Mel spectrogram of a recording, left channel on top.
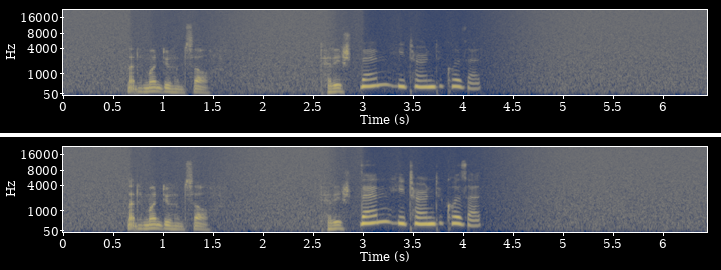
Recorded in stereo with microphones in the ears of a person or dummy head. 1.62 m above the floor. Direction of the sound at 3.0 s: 50° right (ahead or behind).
